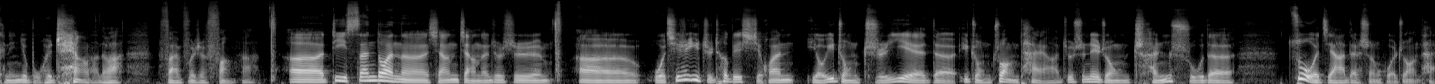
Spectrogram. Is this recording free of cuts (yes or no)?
no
